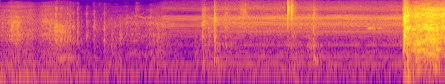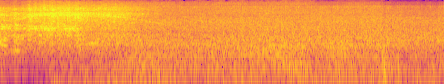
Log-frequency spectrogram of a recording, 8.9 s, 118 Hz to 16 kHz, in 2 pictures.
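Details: Jeep Cherokee 4.0 first start after rebuild and reinstall, O-ring leak fixed; catches at four seconds, loud idle with fast metallic rattle; last two bellhousing transmission bolts not yet installed.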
